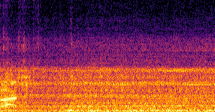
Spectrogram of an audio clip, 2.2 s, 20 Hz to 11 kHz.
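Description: Yanmar YH850 combine harvester's diesel engine running steadily and loudly under way as the tracked machine crawls over an iron bridge.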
